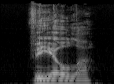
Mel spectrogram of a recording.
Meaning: 1. A stringed instrument of the violin family, somewhat larger than a violin, played under the chin, and having a deeper tone 2. A person who plays the viola 3. An organ stop having a similar tone
- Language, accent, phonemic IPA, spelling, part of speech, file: English, US, /viˈoʊ.lə/, viola, noun, En-us-viola.ogg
